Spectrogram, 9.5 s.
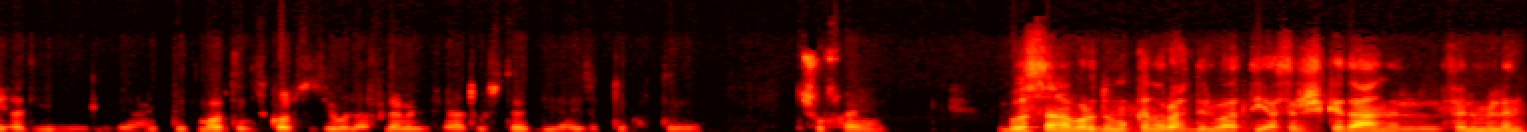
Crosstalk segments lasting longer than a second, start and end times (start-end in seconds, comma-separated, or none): none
